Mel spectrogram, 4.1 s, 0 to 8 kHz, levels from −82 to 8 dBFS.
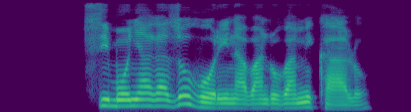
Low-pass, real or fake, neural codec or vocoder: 7.2 kHz; fake; codec, 24 kHz, 1.2 kbps, DualCodec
